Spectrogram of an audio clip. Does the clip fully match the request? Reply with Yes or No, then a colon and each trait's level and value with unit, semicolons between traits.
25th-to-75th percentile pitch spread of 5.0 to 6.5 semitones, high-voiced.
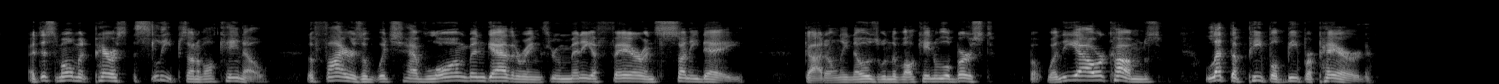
No: average, 5.3 semitones; low, 135 Hz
